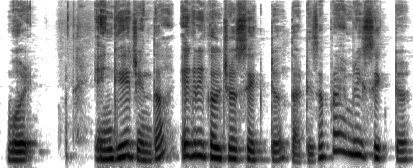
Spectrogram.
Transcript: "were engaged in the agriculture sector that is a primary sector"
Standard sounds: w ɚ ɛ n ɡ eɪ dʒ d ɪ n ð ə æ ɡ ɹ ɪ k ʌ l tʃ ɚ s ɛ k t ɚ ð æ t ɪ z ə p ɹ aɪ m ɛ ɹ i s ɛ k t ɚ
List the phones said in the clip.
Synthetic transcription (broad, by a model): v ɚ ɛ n ɡ eɪ dʒ ɪ n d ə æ ɡ ɹ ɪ k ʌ l tʃ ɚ s ɛ k t ɚ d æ t ɪ z ə p ɹ aɪ m ɛ ɹ i s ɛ k t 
